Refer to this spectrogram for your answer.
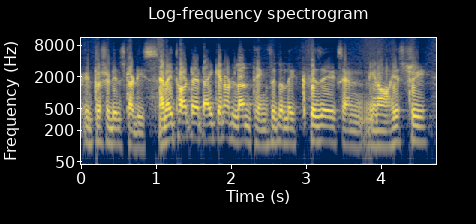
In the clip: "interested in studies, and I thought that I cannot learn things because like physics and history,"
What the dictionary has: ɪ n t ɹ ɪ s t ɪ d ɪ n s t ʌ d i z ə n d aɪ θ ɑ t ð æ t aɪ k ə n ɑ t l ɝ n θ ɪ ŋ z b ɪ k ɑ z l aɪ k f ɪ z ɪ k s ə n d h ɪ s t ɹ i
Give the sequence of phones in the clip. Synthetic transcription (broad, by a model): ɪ n t ɹ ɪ s t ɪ d ɪ n s t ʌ d i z ə n d aɪ t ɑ t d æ t aɪ k ə n ɑ t l ɝ n t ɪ ŋ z b ɪ k ɑ z l aɪ k f ɪ z ɪ k s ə n d h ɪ s t ɹ i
